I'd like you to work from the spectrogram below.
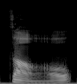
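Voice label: "zou3", Mandarin Chinese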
